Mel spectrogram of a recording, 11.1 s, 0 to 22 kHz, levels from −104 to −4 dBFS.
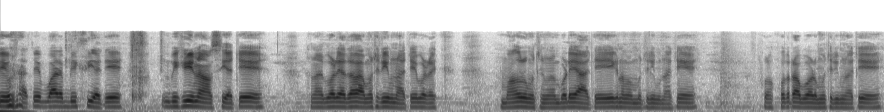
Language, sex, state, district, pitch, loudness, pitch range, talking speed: Halbi, male, Chhattisgarh, Bastar, 130 Hz, -23 LUFS, 120-135 Hz, 165 wpm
